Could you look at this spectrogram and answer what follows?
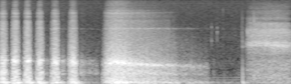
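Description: Breathing during an intermediate yoga class: a run of short, rhythmic, forceful breaths through the nose, then one long audible exhale that fades out, heard close and without talk.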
